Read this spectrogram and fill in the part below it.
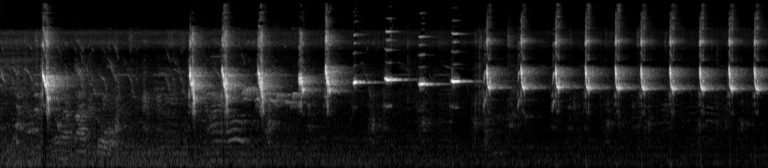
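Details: Sooty-headed bulbul in gacor ngerol song: one chirp, a brief gap, then a run of sharp bright notes interrupted by a few short level whistles and picking up again as a fast, even series of chirps.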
